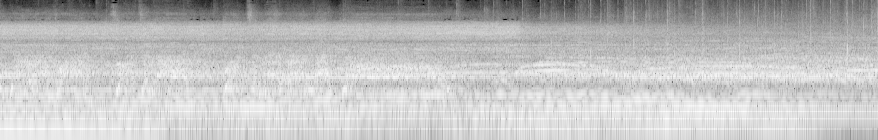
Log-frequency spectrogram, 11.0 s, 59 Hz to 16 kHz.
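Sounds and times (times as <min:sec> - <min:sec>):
metal band playing live: 0:00.0 - 0:10.1
fans yelling and whooping: 0:00.0 - 0:10.9.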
